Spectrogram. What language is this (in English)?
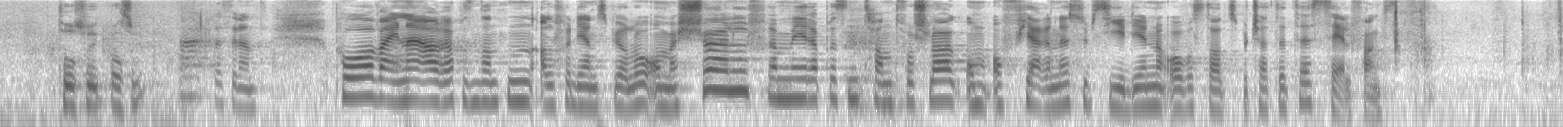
Norwegian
